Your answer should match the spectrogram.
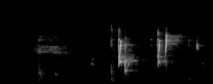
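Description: A few faint glassy clinks, the sharpest about a second in and another half a second later, as a glass stirring rod knocks against a small glass beaker while the solution is mixed.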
